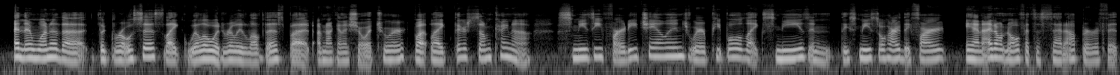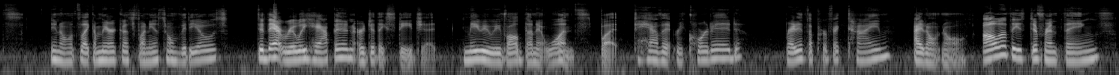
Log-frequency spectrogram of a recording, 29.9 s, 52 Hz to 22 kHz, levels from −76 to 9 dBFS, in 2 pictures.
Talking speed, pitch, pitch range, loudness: 190 wpm, 185 Hz, 170-210 Hz, -21 LUFS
